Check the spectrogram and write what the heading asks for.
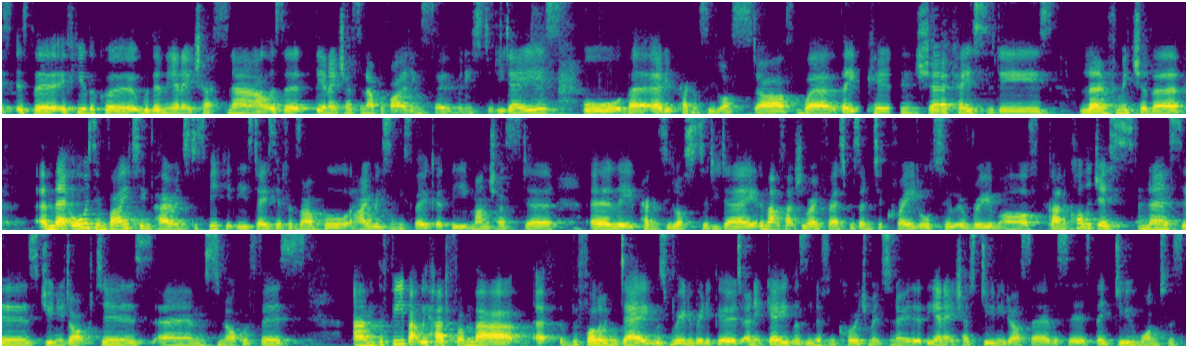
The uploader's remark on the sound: She managed to sneak in an interview with us whilst sat on the floor outside the toilets in Pret!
